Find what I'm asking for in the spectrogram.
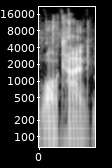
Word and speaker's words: Wolkind: It's actually a long I, so Wolkind most of the time. But people frequently get it wrong, so I respond to both.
